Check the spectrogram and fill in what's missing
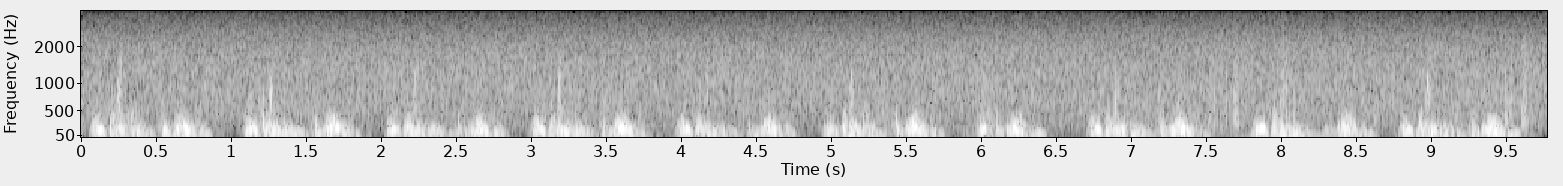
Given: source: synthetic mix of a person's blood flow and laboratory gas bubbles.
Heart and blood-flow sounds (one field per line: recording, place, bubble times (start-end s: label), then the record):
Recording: Doppler ultrasound of blood flow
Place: precordium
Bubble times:
no bubbles
From the record:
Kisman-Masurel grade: 000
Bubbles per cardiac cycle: 0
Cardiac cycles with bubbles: 0%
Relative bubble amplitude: no bubbles discernible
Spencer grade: 0 (complete lack of bubble signals)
